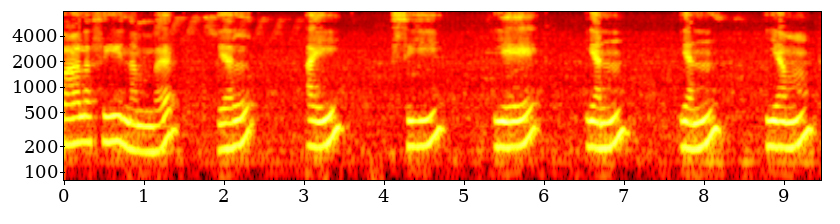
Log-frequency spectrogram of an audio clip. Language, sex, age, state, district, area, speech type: Telugu, female, 60+, Andhra Pradesh, Annamaya, urban, spontaneous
